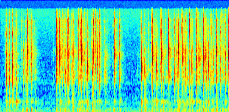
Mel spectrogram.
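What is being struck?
Mechanical keyboard with aluminium case and plastic keycaps.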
